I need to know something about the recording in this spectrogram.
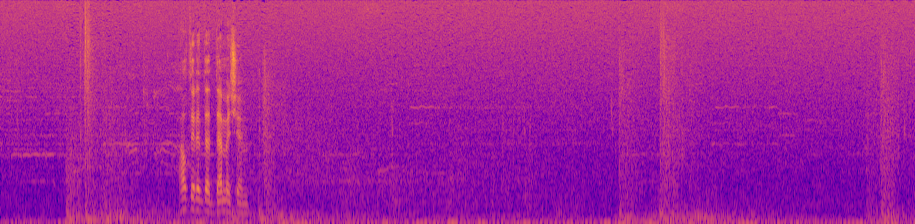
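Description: Tank cannons fire with loud, heavy booms.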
